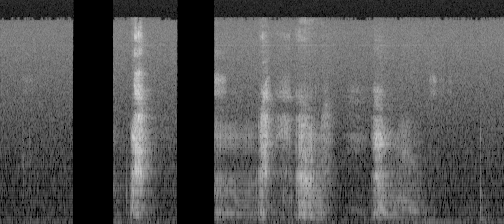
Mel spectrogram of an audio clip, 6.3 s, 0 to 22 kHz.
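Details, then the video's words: Young pug, three months old, trying to bark, recorded on an SJ4000 camera: one short, sharp yap, then a run of raspy, growly barks and huffs over a few seconds, with steady low background hiss. "Pug Puppy Barking"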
